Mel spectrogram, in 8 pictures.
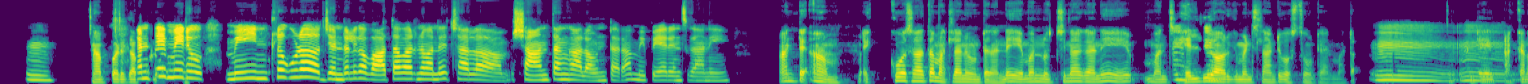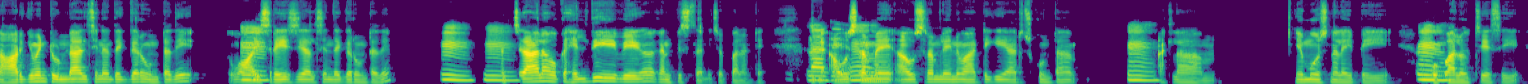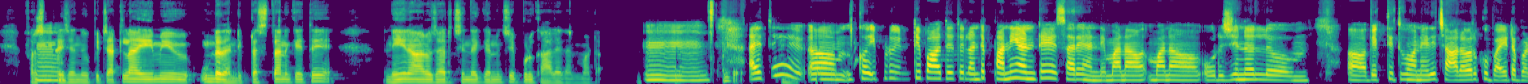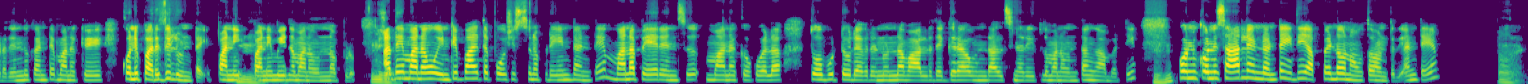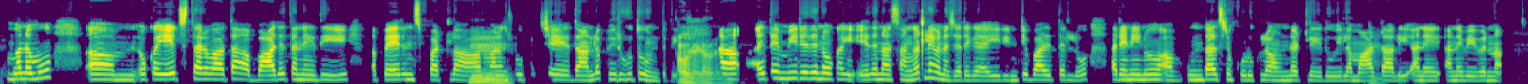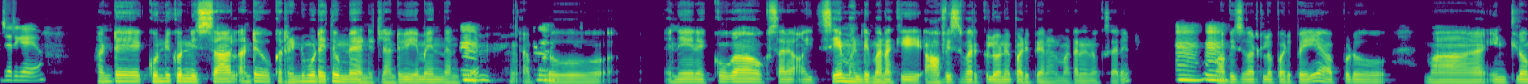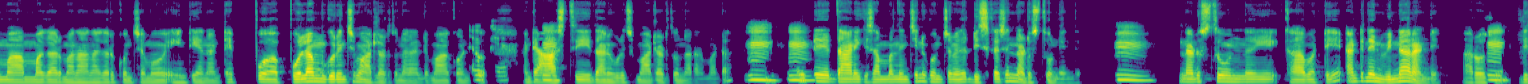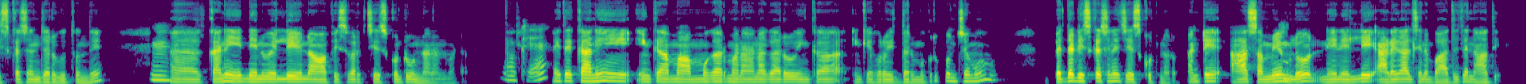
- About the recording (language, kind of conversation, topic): Telugu, podcast, సోషియల్ జీవితం, ఇంటి బాధ్యతలు, పని మధ్య మీరు ఎలా సంతులనం చేస్తారు?
- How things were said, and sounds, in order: tapping; in English: "జనరల్‌గా"; in English: "పేరెంట్స్"; in English: "హెల్తీ ఆర్గ్యుమెంట్స్"; in English: "ఆర్గ్యుమెంట్"; in English: "వాయిస్ రైజ్"; in English: "హెల్తీ వే‌గా"; other background noise; in English: "ఎమోషనల్"; in English: "ఫ్రస్ట్రేషన్"; lip smack; in English: "ఒరిజినల్"; sniff; sniff; in English: "పేరెంట్స్"; sniff; in English: "అప్ అండ్ డౌన్"; in English: "ఏజ్"; in English: "పేరెంట్స్"; in English: "సేమ్"; in English: "ఆఫీస్ వర్క్‌లోనే"; in English: "ఆఫీస్ వర్క్‌లో"; in English: "డిస్కషన్"; in English: "డిస్కషన్"; in English: "ఆఫీస్ వర్క్"; in English: "డిస్కషనే"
